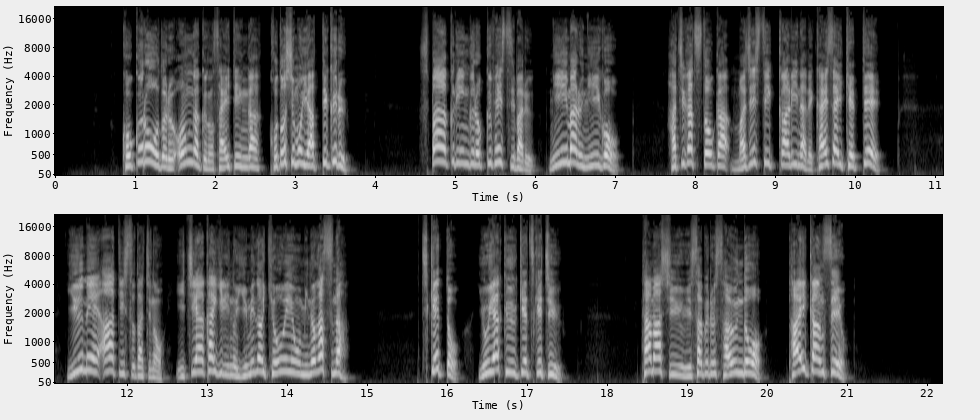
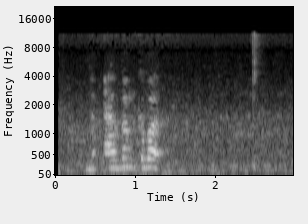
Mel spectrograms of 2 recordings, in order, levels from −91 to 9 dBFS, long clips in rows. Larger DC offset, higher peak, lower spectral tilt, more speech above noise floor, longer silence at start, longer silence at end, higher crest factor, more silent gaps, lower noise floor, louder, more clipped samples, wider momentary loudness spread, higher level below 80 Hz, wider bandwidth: neither; about the same, 0 dBFS vs -2 dBFS; second, -3.5 dB/octave vs -6 dB/octave; first, 63 dB vs 23 dB; first, 0.85 s vs 0.05 s; first, 1.2 s vs 0.1 s; about the same, 18 dB vs 20 dB; neither; first, -80 dBFS vs -42 dBFS; about the same, -17 LUFS vs -19 LUFS; neither; second, 7 LU vs 25 LU; second, -62 dBFS vs -52 dBFS; first, over 20 kHz vs 11.5 kHz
